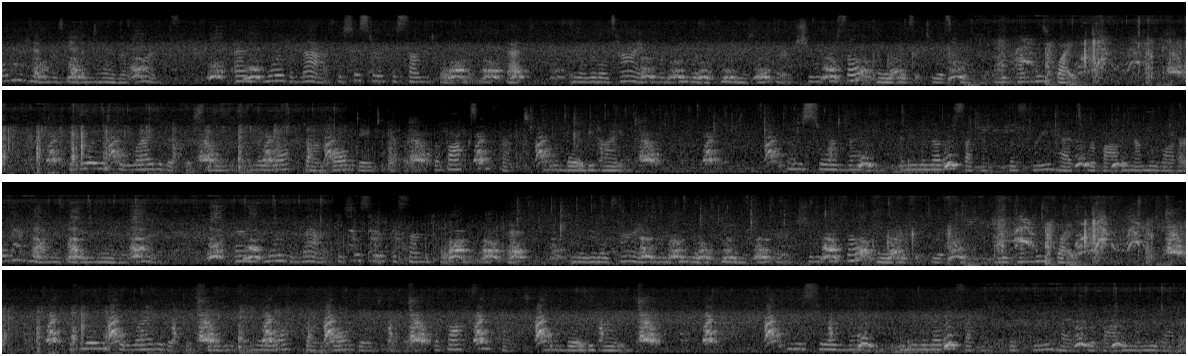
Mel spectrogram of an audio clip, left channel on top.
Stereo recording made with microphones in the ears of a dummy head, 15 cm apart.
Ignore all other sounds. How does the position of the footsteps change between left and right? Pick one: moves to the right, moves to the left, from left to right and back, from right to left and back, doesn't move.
moves to the left.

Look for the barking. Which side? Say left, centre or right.
right.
